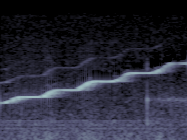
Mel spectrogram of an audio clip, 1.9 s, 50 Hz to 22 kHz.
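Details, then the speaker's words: Advanced J1B AF signal generator (low frequency oscillator), speaker plugged into output with attenuator turned up: clean single tone glides smoothly from about 1 kHz up to 4 kHz on that range without dropouts or warble; normal frequency sweep. "So let's just turn up the output attenuator here, and let's do the big wobbly knob test. So the frequency goes down from a kilocycle"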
